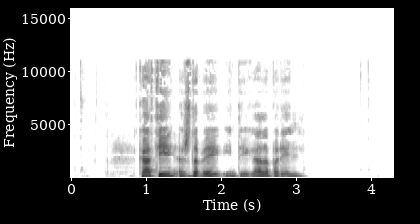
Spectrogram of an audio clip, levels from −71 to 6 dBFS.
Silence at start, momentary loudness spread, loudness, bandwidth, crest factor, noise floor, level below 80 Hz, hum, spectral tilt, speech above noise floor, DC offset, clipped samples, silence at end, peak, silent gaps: 0.9 s; 12 LU; -19 LUFS; 11.5 kHz; 22 dB; -83 dBFS; -54 dBFS; none; -5.5 dB/octave; 65 dB; under 0.1%; under 0.1%; 1.2 s; 0 dBFS; none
